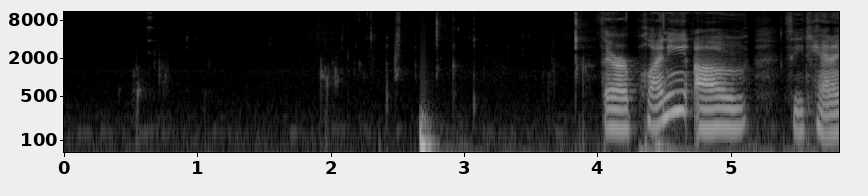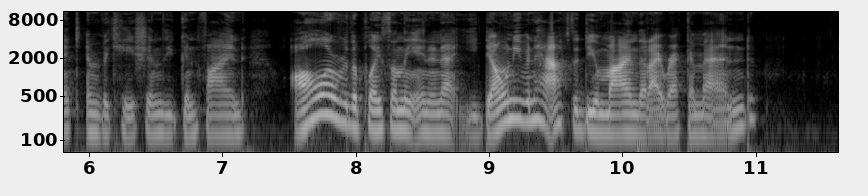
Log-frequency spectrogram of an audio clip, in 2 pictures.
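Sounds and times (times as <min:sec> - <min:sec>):
person sipping tea: 0:00.6 - 0:03.9
speech: 0:04.0 - 0:11.1.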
